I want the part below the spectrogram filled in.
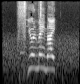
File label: marine, aussie; h2dialogue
